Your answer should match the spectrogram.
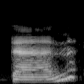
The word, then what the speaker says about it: than: he is taller than so t h a is pronounced than and th e is pronounced then we use then when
